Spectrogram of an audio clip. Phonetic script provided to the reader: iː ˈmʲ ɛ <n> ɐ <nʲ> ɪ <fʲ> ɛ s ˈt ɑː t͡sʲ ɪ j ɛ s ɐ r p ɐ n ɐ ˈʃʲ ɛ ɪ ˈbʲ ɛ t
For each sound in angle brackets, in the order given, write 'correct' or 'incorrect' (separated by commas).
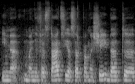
incorrect, correct, correct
